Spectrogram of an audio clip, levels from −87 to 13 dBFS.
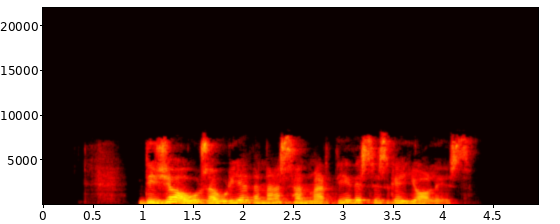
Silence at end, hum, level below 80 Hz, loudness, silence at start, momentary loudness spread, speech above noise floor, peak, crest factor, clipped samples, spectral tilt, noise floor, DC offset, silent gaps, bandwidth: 0.7 s; none; -62 dBFS; -18 LUFS; 0.95 s; 13 LU; 30 dB; -2 dBFS; 18 dB; under 0.1%; -4.5 dB/octave; -49 dBFS; under 0.1%; none; 8.4 kHz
